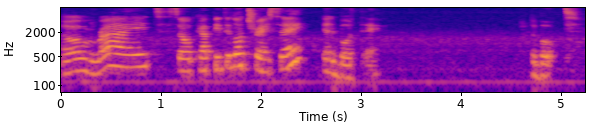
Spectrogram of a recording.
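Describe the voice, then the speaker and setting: A woman teaching a Spanish class, reading a novel aloud and leading activities, speaking slowly and clearly, repeating and translating words. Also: a little high, expressive, a bit bright, slight background noise.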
